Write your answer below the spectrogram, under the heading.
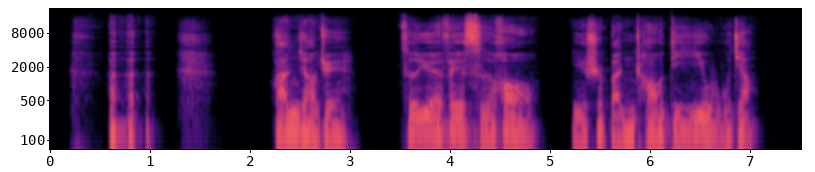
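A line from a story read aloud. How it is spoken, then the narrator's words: Laughing. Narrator (Chinese): 赵慎笑道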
